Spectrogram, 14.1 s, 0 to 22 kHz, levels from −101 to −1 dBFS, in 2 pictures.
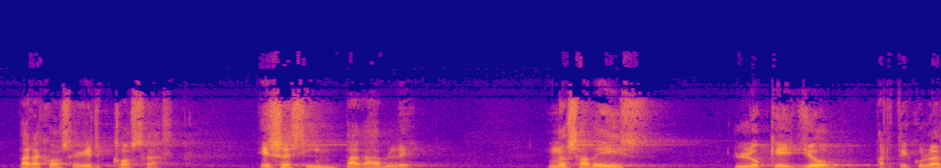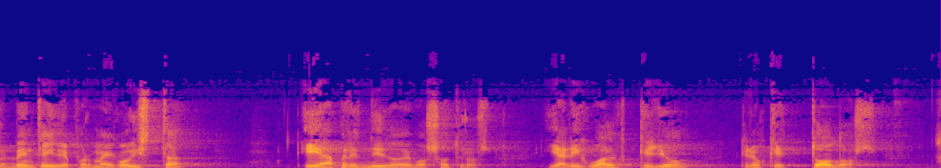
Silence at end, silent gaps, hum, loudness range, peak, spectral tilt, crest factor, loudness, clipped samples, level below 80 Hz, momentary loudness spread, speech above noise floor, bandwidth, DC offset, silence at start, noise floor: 0 s; none; none; 3 LU; -2 dBFS; -3 dB/octave; 24 dB; -25 LUFS; under 0.1%; -60 dBFS; 15 LU; 36 dB; 15 kHz; under 0.1%; 0.15 s; -61 dBFS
